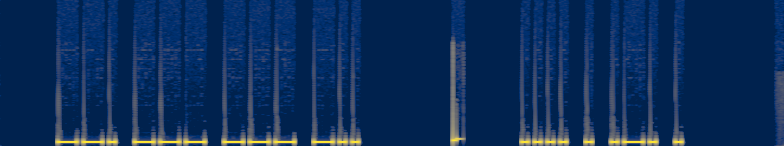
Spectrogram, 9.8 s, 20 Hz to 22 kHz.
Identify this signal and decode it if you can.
Morse code, heard as a keyed tone, about 15 wpm, 700 Hz. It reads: GOOD HERE
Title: Sentences from Top 200 Words - New Word Drill - 15wpm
